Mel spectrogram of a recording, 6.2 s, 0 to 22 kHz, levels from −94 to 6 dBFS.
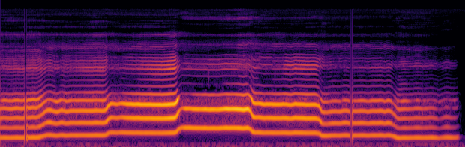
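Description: Bluetooth dropouts at 0.33 to 0.37 s and again at 4.67 to 4.71 s cut brief holes into this music clip, each roughly 40 ms of silence before the music carries on as if it had kept playing underneath. The cause is likely a wireless link losing a packet before it reached the headphones, so the output went quiet until the next good one arrived; the missing span fits a single lost frame of about 23 ms.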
